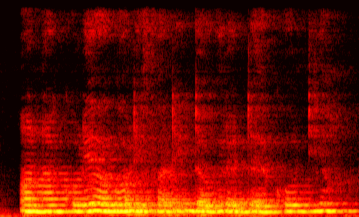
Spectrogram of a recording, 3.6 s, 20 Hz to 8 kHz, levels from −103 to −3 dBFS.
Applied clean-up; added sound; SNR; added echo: none; none; none; reverberation time 1.1 s.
